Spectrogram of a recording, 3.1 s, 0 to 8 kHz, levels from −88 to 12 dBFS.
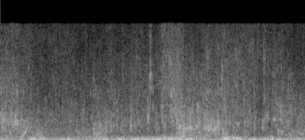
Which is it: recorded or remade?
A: remade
